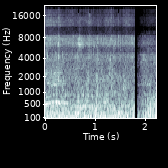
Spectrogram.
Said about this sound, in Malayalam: യാത്രക്കാർ കയറാൻ വേണ്ടിയിട്ട് ബോട്ട് കരക്കടുപ്പിക്കുകയാണ്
